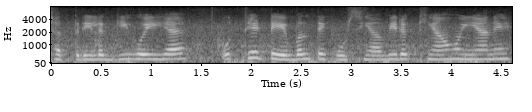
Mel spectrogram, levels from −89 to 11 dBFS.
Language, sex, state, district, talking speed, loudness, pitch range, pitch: Punjabi, female, Punjab, Pathankot, 155 wpm, -16 LUFS, 235-255 Hz, 245 Hz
